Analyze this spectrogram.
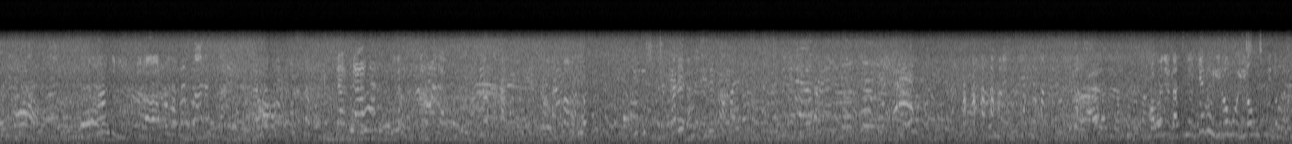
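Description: Many young people chatter and call out close by.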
